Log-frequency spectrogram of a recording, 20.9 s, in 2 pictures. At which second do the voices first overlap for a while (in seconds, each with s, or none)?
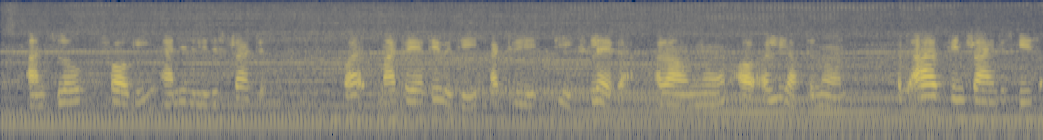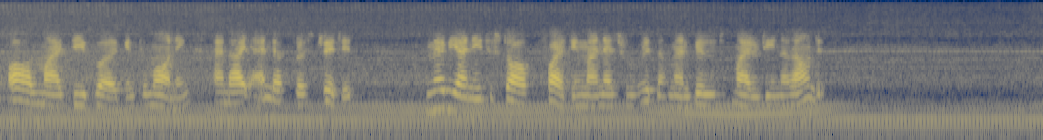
none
